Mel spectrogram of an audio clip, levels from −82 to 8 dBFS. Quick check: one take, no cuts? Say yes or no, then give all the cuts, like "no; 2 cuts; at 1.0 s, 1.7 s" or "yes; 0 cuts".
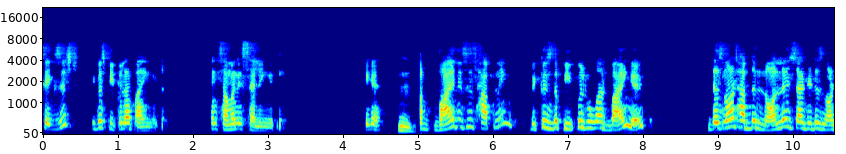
yes; 0 cuts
